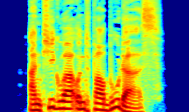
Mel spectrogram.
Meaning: genitive singular of Antigua und Barbuda
- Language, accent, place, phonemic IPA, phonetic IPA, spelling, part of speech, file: German, Germany, Berlin, /anˌtiː.ɡu̯aː ʊnt baʁˈbuː.daːs/, [ʔanˌtʰiː.ɡu̯aː ʔʊnt b̥aʁˈbuː.daːs], Antigua und Barbudas, noun, De-Antigua und Barbudas.ogg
